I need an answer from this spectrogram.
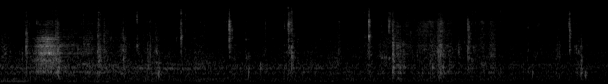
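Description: Close-up eating sounds: irregular sharp clicks of chewing and mouth noises as fries are eaten, with two short rustles, about half a second in and about four seconds in.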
